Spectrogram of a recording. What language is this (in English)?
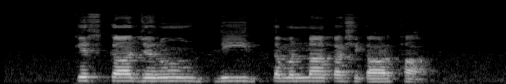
Urdu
